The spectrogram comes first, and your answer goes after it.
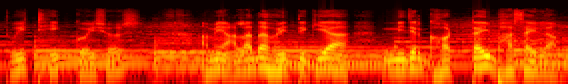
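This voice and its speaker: A man voicing a stubborn, gullible, dreamy village farmer in an animated moral story, talking in rustic colloquial dialect. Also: lowish voice, measured pace, natural voice. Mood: dejected, remorseful. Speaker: voice actor. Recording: loud music under the voice.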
